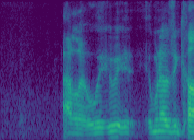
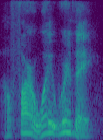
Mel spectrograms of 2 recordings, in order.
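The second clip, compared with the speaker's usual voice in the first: higher-pitched baffled question; mock bewilderment; 10 semitones higher than usual. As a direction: wonder aloud in puzzled amazement. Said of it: "And I'm like".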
